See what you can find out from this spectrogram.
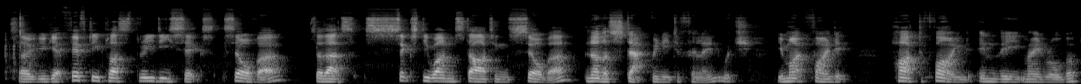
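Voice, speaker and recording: A young Englishman with a bright, forward voice hosts a casual tabletop tutorial. He talks in a chatty way at a medium pitch, dropping in wry asides as he explains. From England. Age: 20s. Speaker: host of tabletop roleplay channel. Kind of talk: casual tutorial chat to viewers. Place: small home room, indoors.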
